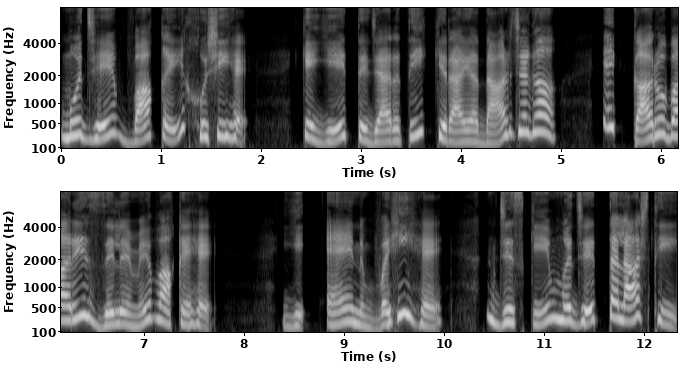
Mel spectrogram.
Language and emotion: Urdu, surprised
